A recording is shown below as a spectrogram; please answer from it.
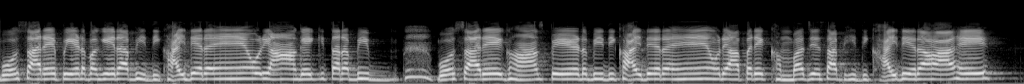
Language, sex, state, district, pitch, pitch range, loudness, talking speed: Hindi, female, Bihar, Purnia, 245 Hz, 235-255 Hz, -11 LUFS, 205 wpm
